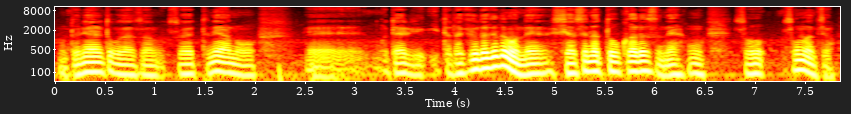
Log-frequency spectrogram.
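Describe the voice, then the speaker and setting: A man hosting a casual morning talk show on his own, speaking politely in a halting, hesitant way. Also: low-pitched, mellow. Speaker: host of a morning audio show. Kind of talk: casual morning monologue, thanking listeners.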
